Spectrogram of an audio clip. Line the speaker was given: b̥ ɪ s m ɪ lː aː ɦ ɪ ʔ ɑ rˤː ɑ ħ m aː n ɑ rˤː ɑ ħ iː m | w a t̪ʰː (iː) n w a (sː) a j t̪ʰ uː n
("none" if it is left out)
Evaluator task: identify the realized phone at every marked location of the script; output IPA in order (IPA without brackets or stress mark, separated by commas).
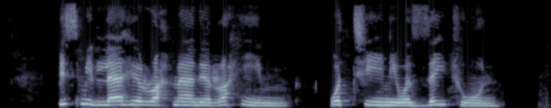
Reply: iː, zː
